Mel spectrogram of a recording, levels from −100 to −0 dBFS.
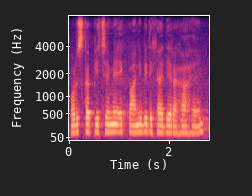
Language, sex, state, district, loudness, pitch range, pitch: Hindi, male, Arunachal Pradesh, Papum Pare, -16 LUFS, 125-135 Hz, 130 Hz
